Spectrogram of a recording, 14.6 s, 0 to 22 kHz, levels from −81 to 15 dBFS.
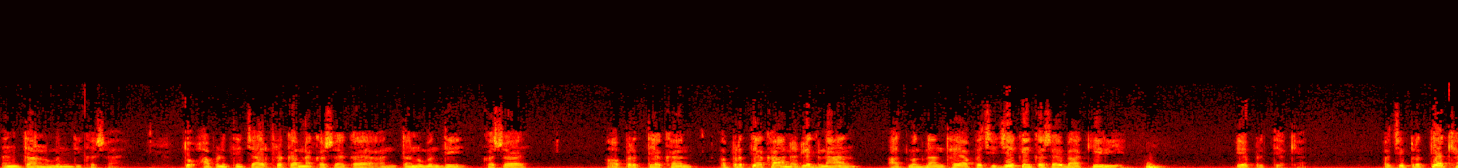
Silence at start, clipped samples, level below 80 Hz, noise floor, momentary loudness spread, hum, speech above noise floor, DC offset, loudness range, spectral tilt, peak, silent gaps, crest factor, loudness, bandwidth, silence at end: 0 s; under 0.1%; -40 dBFS; -44 dBFS; 11 LU; none; 26 dB; under 0.1%; 4 LU; -6.5 dB/octave; -4 dBFS; none; 16 dB; -19 LUFS; 10.5 kHz; 0 s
